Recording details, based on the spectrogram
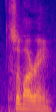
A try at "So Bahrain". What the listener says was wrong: The way you said Bahrain sounded... way you said so Bahrain, sounded like Sabaro, which is a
